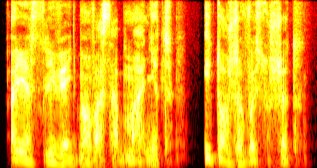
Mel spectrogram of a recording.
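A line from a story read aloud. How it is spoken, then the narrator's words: Creaky voice. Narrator (Russian): проскрипел граб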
